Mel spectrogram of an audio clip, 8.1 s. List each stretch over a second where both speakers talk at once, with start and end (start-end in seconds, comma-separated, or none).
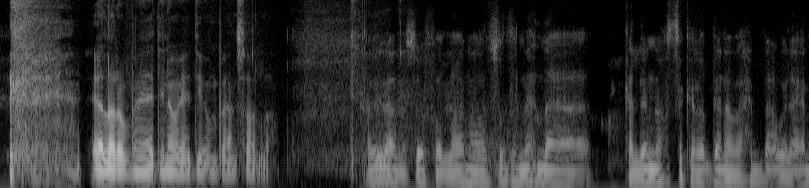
none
